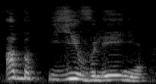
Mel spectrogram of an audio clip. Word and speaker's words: объявление: Jadi ab di sini stop sebentar karena ada tanda penguat. Ab ylen. Ab ylenye.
